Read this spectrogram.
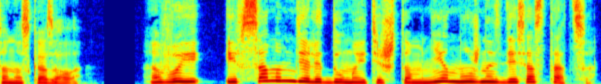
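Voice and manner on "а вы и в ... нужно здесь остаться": put-on coy young woman. Sheila asks coyly.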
